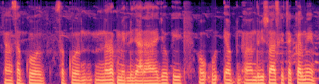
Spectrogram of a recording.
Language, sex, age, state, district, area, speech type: Hindi, male, 45-60, Uttar Pradesh, Varanasi, urban, spontaneous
